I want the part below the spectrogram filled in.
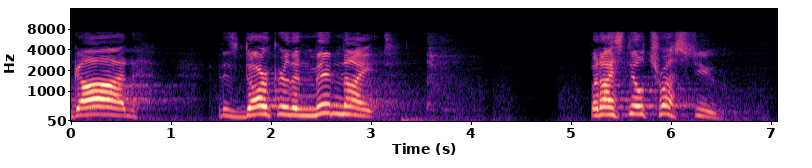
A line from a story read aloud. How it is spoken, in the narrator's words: he cried out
